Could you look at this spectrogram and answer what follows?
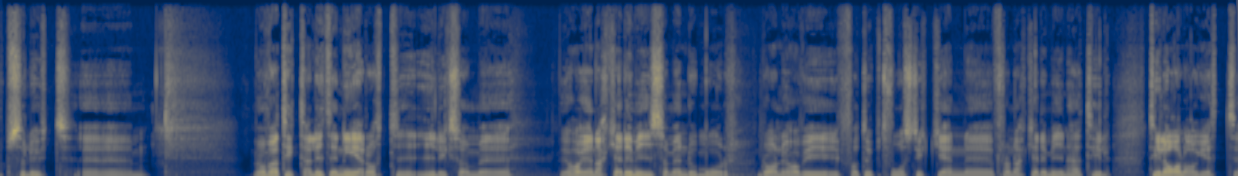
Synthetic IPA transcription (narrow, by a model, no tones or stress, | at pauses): ab̥sɔlʉ̟ːt̪ː | mɛnɔmɪhat̪ʰɪt̪ʰːaliːt̪əneːɾɔt̪ʰːɪɪlɪksɔm | vɪhaɾjɵɛnakad̪ɛmiːsɔmɛnd̪oːmoːɾbɾɑːnʉ̟ːhaɾvɪfɔt̪ːɵpːt̪ʰv̥oːst̪ʏkʰːənfɾɔnakad̪ɛmiːənɦæːʈʰɪlt̪ʰɪlɑːlɑːɡət̪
